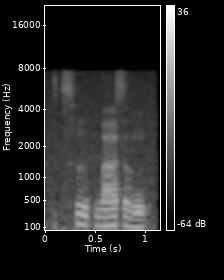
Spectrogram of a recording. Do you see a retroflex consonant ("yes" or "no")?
no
